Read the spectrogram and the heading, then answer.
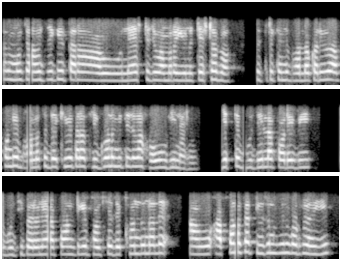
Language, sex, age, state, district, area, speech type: Odia, female, 45-60, Odisha, Jajpur, rural, conversation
